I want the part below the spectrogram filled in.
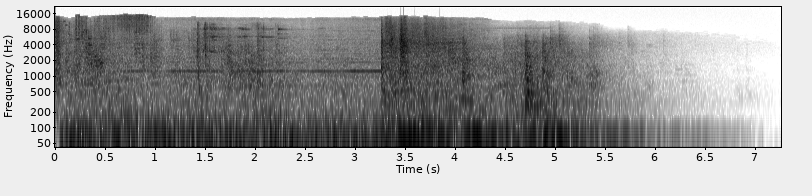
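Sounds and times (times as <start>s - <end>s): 
lift moving up in a control room: 0.0s - 6.0s.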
